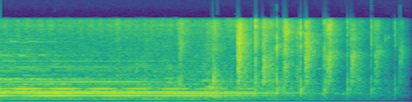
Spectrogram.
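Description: A live folk song's last chord held and ringing out on acoustic guitar and voice, then audience applause breaking out about two seconds in and fading away at the end.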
